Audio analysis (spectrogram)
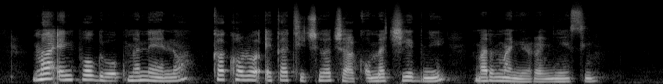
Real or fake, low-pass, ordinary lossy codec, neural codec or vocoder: fake; none; none; codec, 44.1 kHz, 2.6 kbps, DAC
